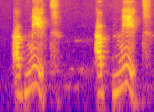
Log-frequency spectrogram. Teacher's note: También lleva la sílaba entonada en la última, en meet. Admit.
